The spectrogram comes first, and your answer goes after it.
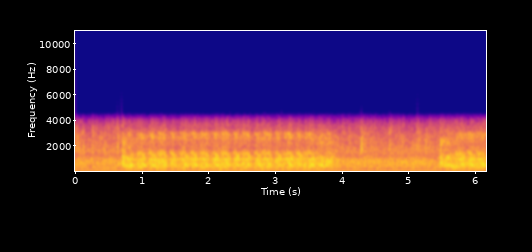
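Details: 1999 Harley-Davidson Sportster XL after sitting idle for a couple of months: long cranking, catching and faltering unevenly before settling into a rough run. Hard starting.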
